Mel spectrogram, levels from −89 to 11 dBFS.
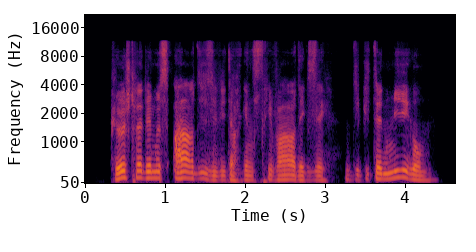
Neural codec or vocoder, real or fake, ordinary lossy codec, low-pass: codec, 44.1 kHz, 3.4 kbps, Pupu-Codec; fake; Opus, 16 kbps; 10.8 kHz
